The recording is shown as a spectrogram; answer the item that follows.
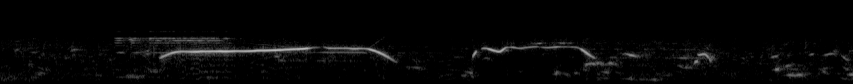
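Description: A person whistling. One long note slides up, holds while creeping higher, then drops away. A shorter wavering note follows, then a few brief chirps.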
